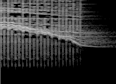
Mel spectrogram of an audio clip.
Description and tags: false question answer audio for apps
answer, apps, audio, False, orchestral, question, quiz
